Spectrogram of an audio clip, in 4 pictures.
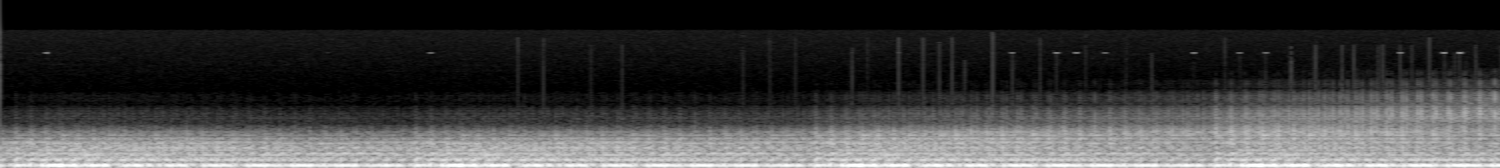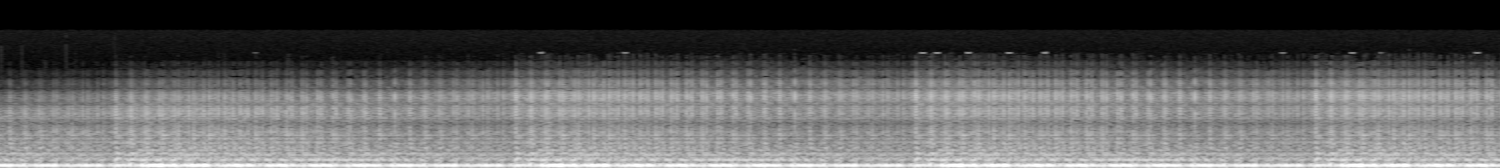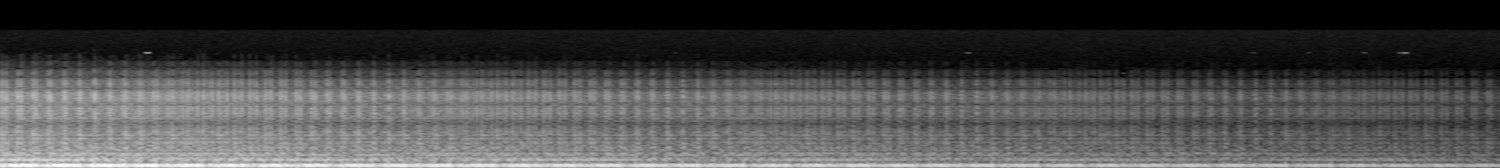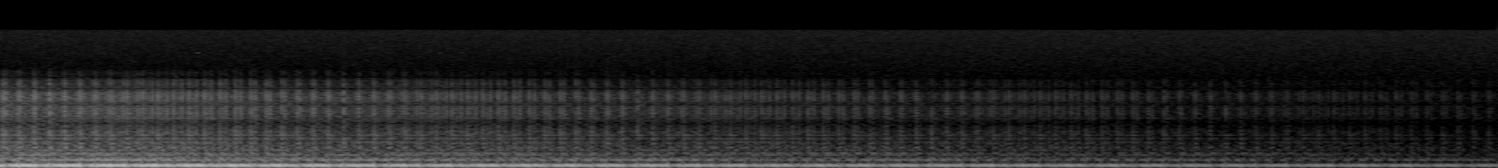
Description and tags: Synth Noise
delay, effect, electronic, fx, glitch-hop, new, reverb, soundesign, stereo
